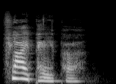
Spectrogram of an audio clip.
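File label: "flypaper", British English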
